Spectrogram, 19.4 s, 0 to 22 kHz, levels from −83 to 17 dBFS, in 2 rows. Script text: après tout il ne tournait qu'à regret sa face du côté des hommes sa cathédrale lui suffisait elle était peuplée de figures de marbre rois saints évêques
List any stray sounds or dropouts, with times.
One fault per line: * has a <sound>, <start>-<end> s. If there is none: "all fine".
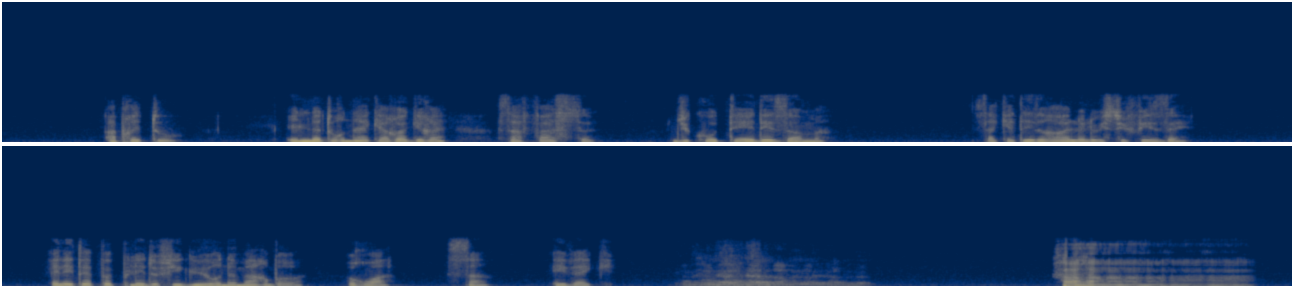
* has a laugh, 14.7-16.3 s
* has a laugh, 17.6-19.1 s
